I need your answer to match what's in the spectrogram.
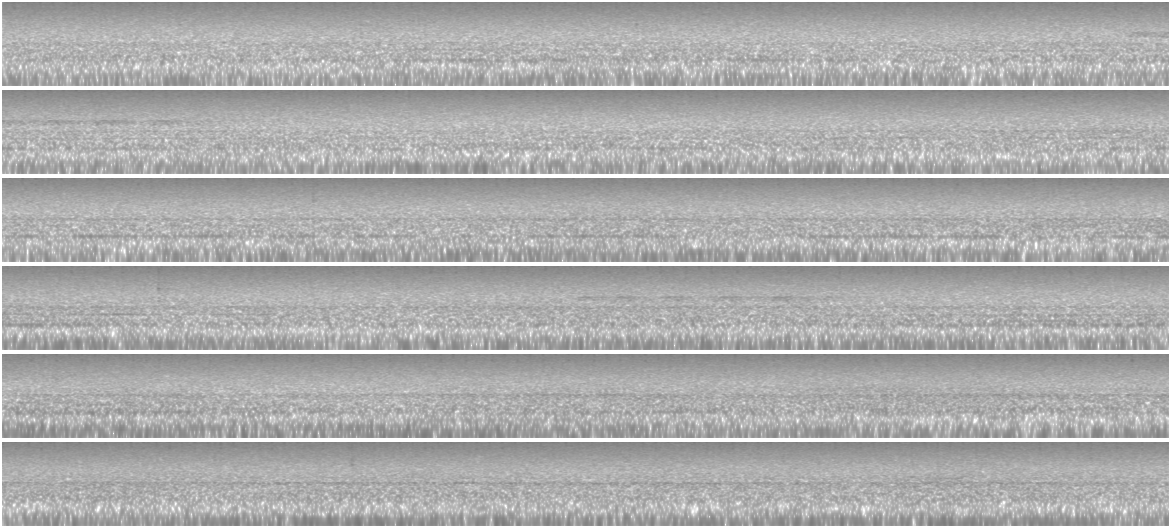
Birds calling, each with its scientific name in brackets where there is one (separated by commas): American Crow (Corvus brachyrhynchos)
